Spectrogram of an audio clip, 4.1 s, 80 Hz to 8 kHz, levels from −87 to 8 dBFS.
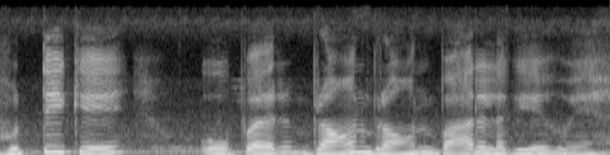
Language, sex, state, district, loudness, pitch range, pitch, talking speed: Hindi, female, Uttar Pradesh, Lucknow, -14 LUFS, 200-245 Hz, 220 Hz, 130 wpm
